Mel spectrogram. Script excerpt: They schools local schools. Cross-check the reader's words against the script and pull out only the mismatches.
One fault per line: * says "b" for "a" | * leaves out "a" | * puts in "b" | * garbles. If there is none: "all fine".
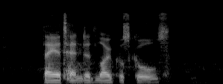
* says "attended" for "schools"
